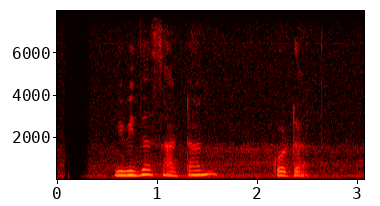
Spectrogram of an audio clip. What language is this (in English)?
Sinhala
